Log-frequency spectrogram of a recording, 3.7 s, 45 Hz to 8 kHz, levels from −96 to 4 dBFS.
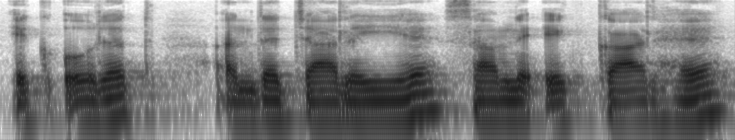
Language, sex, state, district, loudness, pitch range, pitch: Hindi, male, Jharkhand, Ranchi, -12 LUFS, 95-110 Hz, 100 Hz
